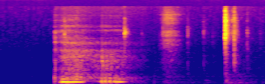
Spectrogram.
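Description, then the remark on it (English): Faint clatter of typing on a computer keyboard as a man looks up a game's point spread: a burst of muffled keystrokes, a short pause, then a sharper tap or two, fairly quiet. “Smash the keys. Well, or the mouse, or the entire keyboard.”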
